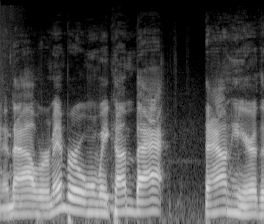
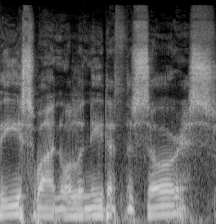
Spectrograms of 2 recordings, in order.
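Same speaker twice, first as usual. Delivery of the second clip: slow, drawn-out creature character voice; 3 semitones lower than usual. Imitating what Khajiits would say: Khajiit voice. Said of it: "to do a proper Khajiit voice".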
